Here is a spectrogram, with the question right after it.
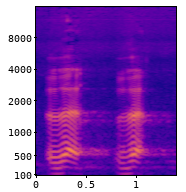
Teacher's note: Huruf Dza keluar di ujung gigi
